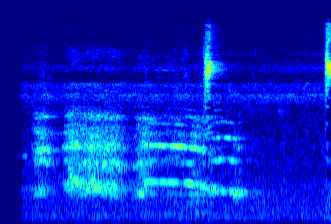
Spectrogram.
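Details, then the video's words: Oriental magpie-robin in strong singing form, giving drawn-out tonal whistles that slide and waver over about two seconds, with two sharp high clicks near the end. "SOGON GACOR"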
